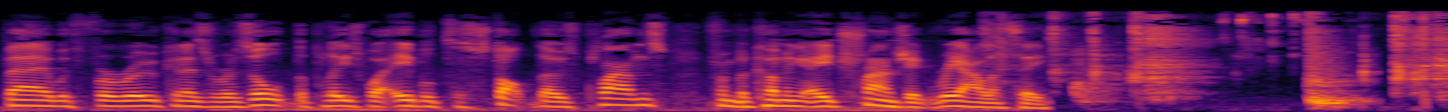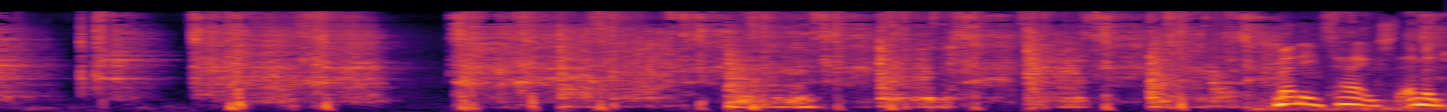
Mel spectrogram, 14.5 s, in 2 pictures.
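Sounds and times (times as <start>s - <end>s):
speech: 0.0s - 5.6s, 13.6s - 14.4s
machine gun being loaded and cocked: 4.9s - 14.4s.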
